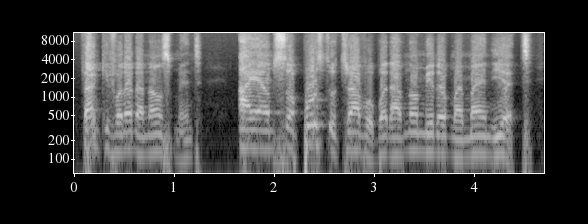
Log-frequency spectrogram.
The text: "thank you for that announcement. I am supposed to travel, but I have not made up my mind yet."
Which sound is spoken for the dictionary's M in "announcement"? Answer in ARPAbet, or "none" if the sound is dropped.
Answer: M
